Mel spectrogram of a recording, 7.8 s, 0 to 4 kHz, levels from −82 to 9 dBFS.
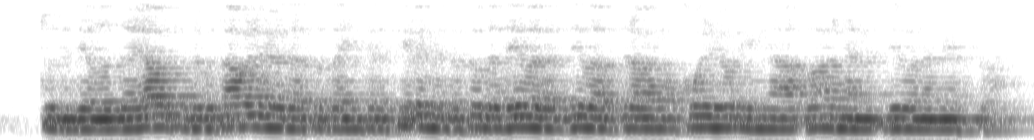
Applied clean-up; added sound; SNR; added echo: none; none; none; reverberation time 0.9 s.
